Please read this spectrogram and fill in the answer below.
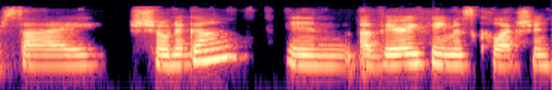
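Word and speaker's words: Sei Shōnagon: It's a Japanese form that I guess was made popular, relevant from like ages ago from I believe it's pronounced Sei or Sai Shonagon in a very famous collection called The Pillow Book.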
